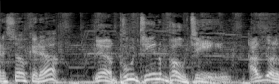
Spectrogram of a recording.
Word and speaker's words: poutine: By the way, it's pronounced... Purchased a house. Okay. It's poutine, not poutine.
